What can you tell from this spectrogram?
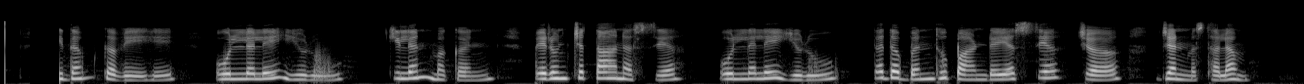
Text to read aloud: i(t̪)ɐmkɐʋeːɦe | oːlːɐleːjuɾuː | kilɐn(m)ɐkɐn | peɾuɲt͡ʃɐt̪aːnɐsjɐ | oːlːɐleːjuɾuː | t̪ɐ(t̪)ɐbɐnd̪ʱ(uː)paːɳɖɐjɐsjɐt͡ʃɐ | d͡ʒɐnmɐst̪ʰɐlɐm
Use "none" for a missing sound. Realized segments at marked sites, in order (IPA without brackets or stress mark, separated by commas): d̪, m, d̪, u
